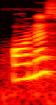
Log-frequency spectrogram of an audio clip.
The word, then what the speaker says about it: honest: Now honest is starting with the word H, that is a consonant. But if we pronounce the word honest, then it is starting with the sound O, that is a vowel.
